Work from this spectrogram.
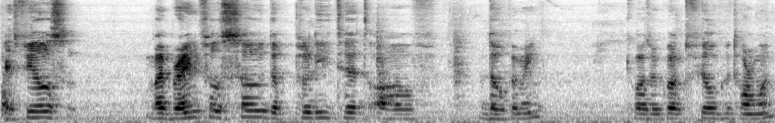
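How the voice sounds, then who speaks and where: A man with fairly even intonation, with audible room echo. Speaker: vlogger sharing personal ADHD experience. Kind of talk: casual personal monologue. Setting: at home in front of computer. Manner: halting, many fillers and restarts.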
